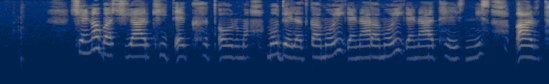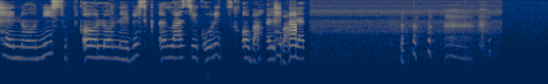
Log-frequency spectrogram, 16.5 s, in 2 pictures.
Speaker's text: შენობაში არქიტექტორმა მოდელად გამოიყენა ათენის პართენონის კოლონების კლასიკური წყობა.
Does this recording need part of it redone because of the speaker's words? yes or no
yes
